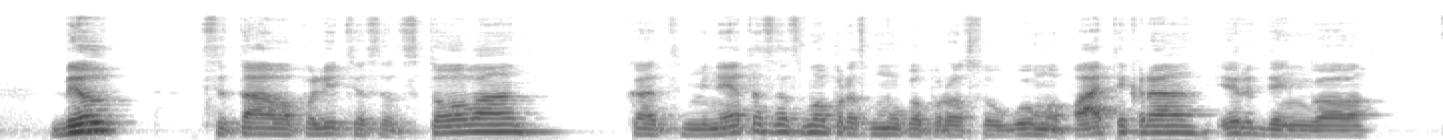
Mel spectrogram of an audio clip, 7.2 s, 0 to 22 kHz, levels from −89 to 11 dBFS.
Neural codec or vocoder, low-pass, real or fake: none; 14.4 kHz; real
